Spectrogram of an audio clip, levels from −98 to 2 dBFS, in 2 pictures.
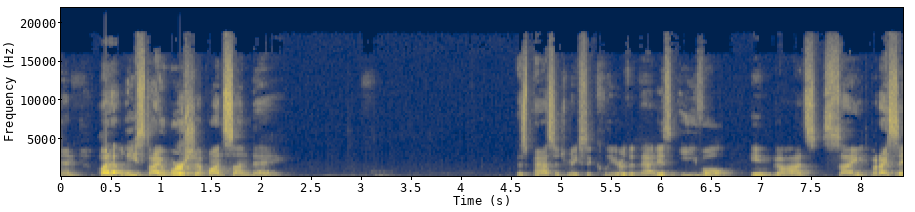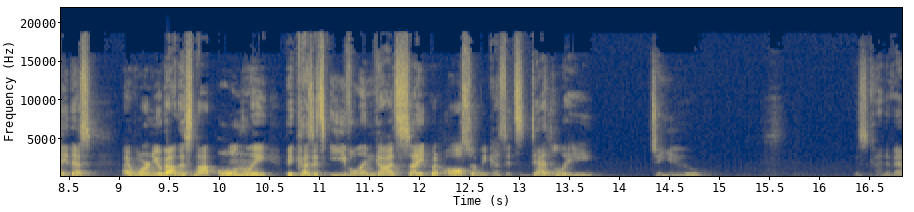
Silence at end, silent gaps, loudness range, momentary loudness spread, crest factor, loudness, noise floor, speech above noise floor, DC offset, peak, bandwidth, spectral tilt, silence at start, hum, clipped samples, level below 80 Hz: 0 s; none; 13 LU; 18 LU; 22 dB; -20 LUFS; -69 dBFS; 48 dB; under 0.1%; 0 dBFS; 19 kHz; -2.5 dB/octave; 0 s; none; under 0.1%; -74 dBFS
